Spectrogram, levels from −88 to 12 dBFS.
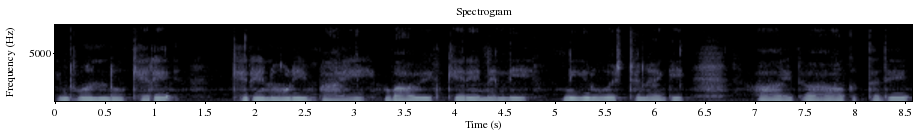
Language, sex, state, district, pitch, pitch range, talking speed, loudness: Kannada, female, Karnataka, Mysore, 205 Hz, 200-210 Hz, 85 wpm, -38 LUFS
